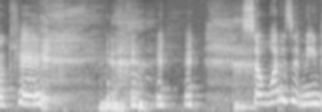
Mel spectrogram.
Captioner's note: laughter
